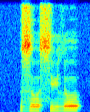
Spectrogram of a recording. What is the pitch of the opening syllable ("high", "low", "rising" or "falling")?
low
